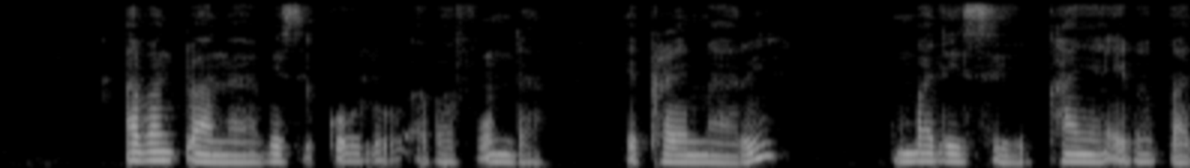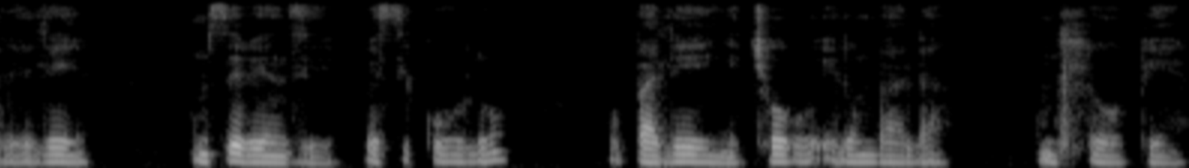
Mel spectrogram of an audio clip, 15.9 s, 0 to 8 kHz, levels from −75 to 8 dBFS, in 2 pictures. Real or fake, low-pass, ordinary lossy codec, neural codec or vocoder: real; 7.2 kHz; AAC, 48 kbps; none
